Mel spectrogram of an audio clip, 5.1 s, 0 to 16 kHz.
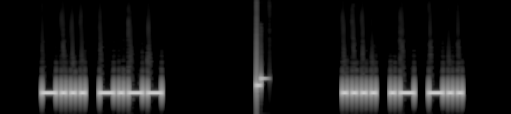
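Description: Morse code practice at 25 words per minute, sending sentences from a drill of the top 100 words: a steady mid-pitched beep keyed rapidly into dots and dashes, in two bursts separated by a pause with a single sharp click between them.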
